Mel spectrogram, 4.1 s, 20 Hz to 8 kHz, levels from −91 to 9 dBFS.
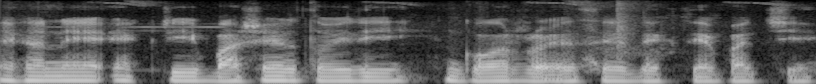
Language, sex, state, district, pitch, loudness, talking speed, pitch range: Bengali, male, Assam, Hailakandi, 100 Hz, -18 LUFS, 115 wpm, 100-110 Hz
